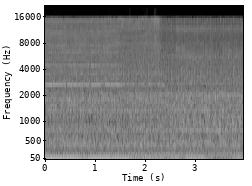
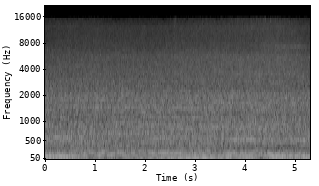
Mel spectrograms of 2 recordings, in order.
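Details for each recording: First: 2006 Ford Fusion G1 with toc-toc ticking traced to an intake manifold problem, during demonstration with small hose removed: smooth, steady idle with even hum, ticking gone. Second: 2006 Ford Fusion (first generation) petrol engine, about 98,000 km, at stabilized idle: light, rapid tick of about four per second, often mistaken for cylinder head or valve knock; actually caused by the intake manifold.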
